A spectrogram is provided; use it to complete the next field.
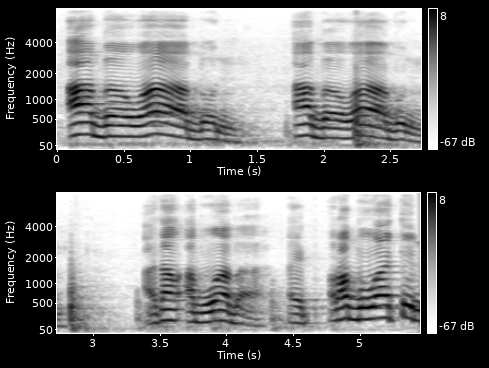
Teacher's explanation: Ba sukun, waw harkat. Di sini sama makhrajnya di mana? Bibir. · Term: mutajanisain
